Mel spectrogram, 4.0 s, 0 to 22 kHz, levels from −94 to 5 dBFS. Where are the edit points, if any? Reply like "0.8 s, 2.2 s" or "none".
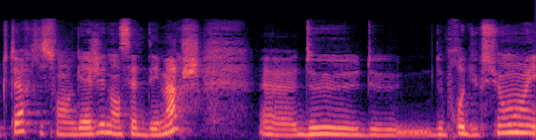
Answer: none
